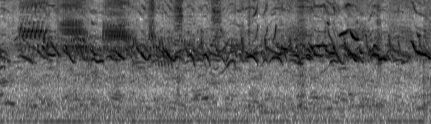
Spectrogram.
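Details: Chestnut-bellied seed finches at a singing competition at Guyana National Stadium sing fast, sweet runs of high whistled and twittering notes without pause, over a low hum and men talking in the background.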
